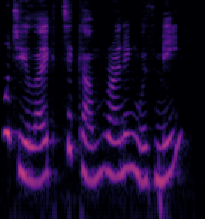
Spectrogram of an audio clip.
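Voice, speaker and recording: Woman voicing a brisk, teasing storybook girl. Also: fairly high pitch, sing-song, dark tone. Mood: brisk, bright. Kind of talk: children's storybook read-aloud character.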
